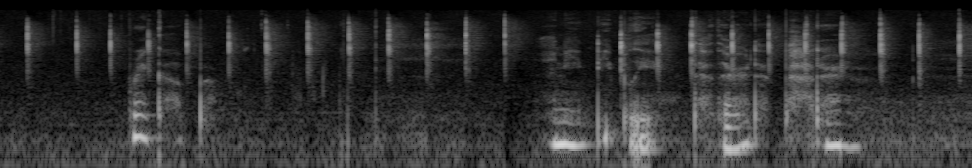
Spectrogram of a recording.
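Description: A young woman whispers softly, close to a microphone.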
